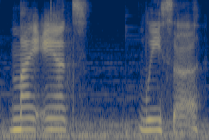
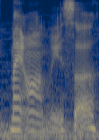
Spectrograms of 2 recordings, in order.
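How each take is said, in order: First: The word aunt is said in an Ohio way. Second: The word aunt is said in a Boston-influenced way. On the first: "people in Ohio say" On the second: "but I say"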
